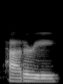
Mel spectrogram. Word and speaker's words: Kateri: Recently, I was on a retreat with a St. Kateri, it's pronounced Kateri, conservation center up in New York State.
